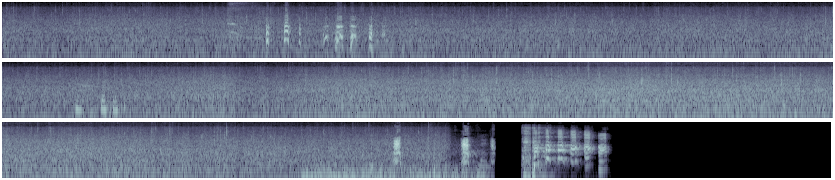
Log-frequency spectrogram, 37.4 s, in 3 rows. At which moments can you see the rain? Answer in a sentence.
The rain can be heard from 0.0 to 31.7 s.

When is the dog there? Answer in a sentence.
You can hear the dog from 29.4 to 32.4 s.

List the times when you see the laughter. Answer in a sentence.
You can hear the laughter from 3.4 to 5.8 s, from 13.6 to 14.3 s and from 32.7 to 34.0 s.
